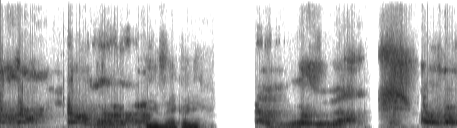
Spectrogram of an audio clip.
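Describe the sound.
A dog stuck under a chair barks repeatedly, loud and insistent, with a growly, whining edge between barks, after a person tries to move the chair, while a person speaks briefly.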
